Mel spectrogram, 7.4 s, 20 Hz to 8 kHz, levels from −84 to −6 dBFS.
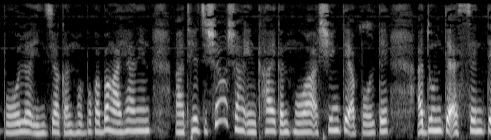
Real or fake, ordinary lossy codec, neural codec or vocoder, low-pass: real; MP3, 32 kbps; none; 7.2 kHz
